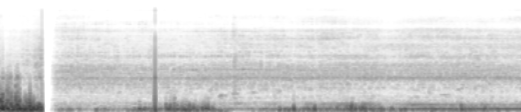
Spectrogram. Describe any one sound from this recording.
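A motorbike engine hums as it rides past.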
